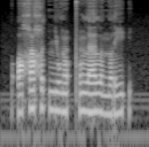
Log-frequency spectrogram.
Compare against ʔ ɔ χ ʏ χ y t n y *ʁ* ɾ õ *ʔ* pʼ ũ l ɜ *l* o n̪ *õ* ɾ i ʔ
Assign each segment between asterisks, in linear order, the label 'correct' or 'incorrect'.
incorrect: w, correct, correct, incorrect: o

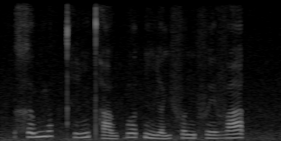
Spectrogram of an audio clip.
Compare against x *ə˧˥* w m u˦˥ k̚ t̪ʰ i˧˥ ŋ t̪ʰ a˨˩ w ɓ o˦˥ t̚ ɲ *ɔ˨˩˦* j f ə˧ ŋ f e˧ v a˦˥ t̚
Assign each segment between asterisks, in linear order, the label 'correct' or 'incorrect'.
correct, incorrect: ə˨˩˦

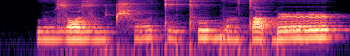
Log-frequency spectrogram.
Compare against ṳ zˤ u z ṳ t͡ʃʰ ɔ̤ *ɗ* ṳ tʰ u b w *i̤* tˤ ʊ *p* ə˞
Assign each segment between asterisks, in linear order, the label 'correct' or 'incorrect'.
incorrect: t̪, correct, incorrect: ɓ

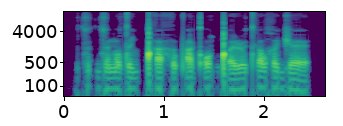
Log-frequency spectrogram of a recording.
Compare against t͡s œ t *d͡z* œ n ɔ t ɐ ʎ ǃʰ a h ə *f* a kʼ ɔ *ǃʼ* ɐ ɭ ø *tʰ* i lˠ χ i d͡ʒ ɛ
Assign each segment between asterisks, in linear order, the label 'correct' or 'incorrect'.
correct, incorrect: pʼ, correct, correct

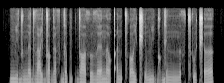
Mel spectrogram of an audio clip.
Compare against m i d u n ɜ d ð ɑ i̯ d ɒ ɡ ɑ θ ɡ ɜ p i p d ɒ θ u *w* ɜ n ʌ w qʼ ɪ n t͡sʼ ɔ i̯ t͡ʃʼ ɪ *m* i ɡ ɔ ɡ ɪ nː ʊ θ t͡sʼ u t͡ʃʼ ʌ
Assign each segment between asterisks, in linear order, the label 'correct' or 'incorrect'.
incorrect: ð, correct

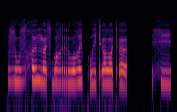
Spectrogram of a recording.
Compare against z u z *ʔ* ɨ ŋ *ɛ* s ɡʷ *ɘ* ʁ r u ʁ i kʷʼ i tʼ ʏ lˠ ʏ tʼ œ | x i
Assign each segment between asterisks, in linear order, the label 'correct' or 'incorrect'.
incorrect: χ, incorrect: œ, correct

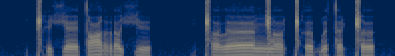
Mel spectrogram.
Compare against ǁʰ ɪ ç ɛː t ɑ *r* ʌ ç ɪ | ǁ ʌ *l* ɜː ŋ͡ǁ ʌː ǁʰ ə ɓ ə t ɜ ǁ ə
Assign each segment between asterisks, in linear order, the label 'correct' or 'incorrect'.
correct, correct

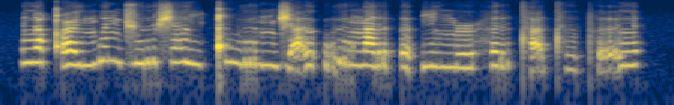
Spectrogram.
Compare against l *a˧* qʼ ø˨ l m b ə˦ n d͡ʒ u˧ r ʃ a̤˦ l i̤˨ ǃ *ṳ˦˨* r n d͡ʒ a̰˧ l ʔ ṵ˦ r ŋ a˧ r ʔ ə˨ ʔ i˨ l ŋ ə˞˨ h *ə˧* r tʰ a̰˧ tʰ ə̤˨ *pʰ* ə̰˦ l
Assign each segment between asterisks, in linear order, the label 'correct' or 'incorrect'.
incorrect: ə˧, correct, correct, correct

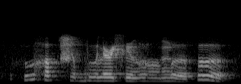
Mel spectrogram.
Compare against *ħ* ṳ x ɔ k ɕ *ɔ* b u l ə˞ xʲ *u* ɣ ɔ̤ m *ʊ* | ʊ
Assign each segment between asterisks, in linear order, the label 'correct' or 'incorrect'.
incorrect: h, incorrect: ʊ, incorrect: ũ, correct

